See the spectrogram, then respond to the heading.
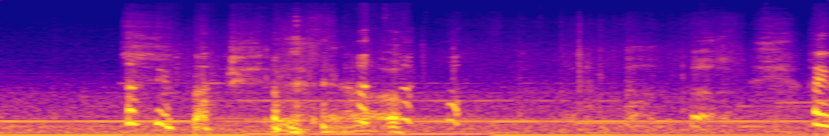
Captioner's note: laughing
